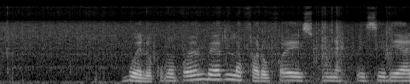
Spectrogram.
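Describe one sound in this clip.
Dry grains pour into a pot with a soft rustle.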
